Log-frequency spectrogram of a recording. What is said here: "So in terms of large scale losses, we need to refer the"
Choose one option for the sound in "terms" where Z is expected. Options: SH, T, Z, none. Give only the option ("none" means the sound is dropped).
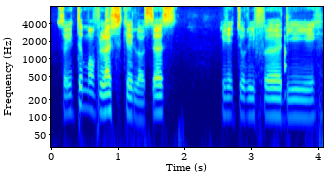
none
